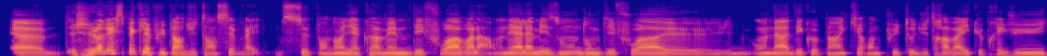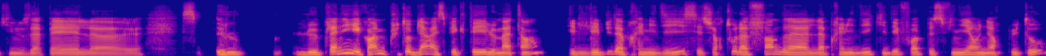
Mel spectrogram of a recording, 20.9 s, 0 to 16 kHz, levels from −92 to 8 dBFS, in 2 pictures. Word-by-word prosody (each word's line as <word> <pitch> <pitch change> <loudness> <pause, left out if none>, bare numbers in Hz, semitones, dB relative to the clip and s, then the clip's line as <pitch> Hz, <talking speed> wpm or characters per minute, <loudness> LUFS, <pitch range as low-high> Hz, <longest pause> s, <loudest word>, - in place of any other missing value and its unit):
Heu, 95 -2 +5 0.2
je 115 +7 +3
le 160 - +9
respecte 185 0 +5
la - - +7
plupart 115 -4 +3
du 105 -2 -7
temps, 95 +1 -5
c'est - - -1
vrai. - - -8 0.2
Cependant, 105 +1 -2
il 120 - 0
y - - +2
a 100 - 0
quand 105 -1 -2
même 115 +1 +2
des 110 +1 -2
fois, 115 +3 +4
voilà, 110 0 +2
on 110 - -4
est 120 - +4
à 125 - +7
la 125 0 +4
maison, 135 +2 -1
donc 120 -4 -1
des 115 +2 -5
fois, 115 +2 +2
heu, 100 -3 -4 0.2
y 90 +4 -13 0.2
on 105 +1 -2
a 105 0 +5
des 105 0 -3
copains 105 -1 -4
qui 110 0 -7
rentrent 105 +1 -6
plus 110 -2 -9
tôt 110 - -6
du 100 -1 -10
travail 105 +1 -1
que - - -11
prévu, 115 +4 -2
qui 100 - -10
nous 100 0 -7
appellent, 110 +3 -1
heu. 95 -1 -5 0.4
S - - -5 0.2
une 125 -2 +1 0.5
le 130 0 +1
planning 180 - +4
est 135 - +8
quand 145 - +4
même 175 +2 +1
plutôt 145 +1 -1
bien 120 - +1
respecté 135 +2 0
le 120 -3 +1
matin 115 - 0 0.3
et 115 - -2
le 105 -1 -7
début 125 +5 -1
d'après-midi. 125 0 -1
C'est 105 - -6
surtout 115 +8 -2
la 125 -3 +3
fin 150 +4 0
de 145 -2 -4
l'a 120 -2 +3
l'après-midi 120 +1 -2
qui, 110 - -8
des 115 +1 -3
fois, 130 +4 -4
peut 115 - -5
se 120 - -2
finir 120 +1 0
1 115 -1 0
heure 110 - -3
plus 115 -3 -8
tôt. 145 +11 -2
115 Hz, 225 wpm, -25 LUFS, 105-125 Hz, 0.5 s, le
